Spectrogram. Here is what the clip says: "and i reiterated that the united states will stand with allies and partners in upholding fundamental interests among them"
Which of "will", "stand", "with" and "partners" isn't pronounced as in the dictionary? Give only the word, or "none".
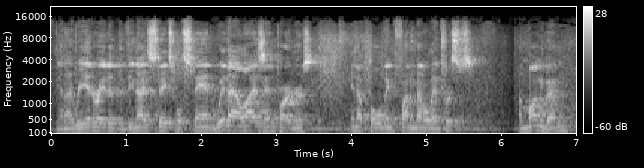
none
